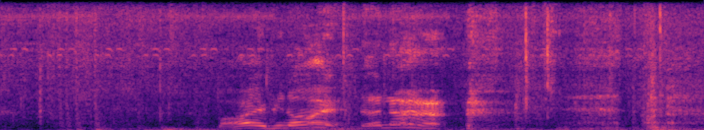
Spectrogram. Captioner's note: guide speaking Thai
